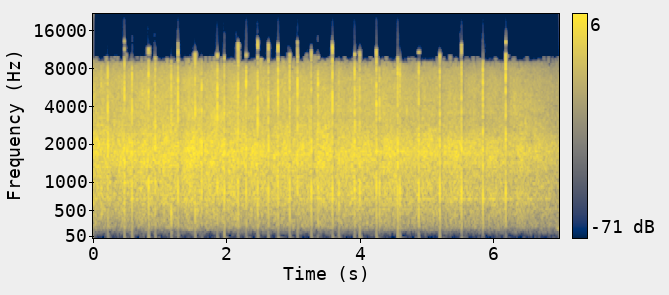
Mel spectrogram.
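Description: An audience at a judge's retirement ceremony applauds to welcome guests, dense sustained clapping from many hands filling the room evenly for several seconds.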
